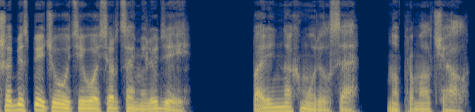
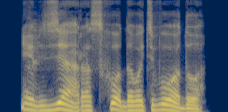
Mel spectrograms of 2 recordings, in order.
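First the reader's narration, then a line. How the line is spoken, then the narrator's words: Hoarse wheezing. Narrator (Russian): прохрипел он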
